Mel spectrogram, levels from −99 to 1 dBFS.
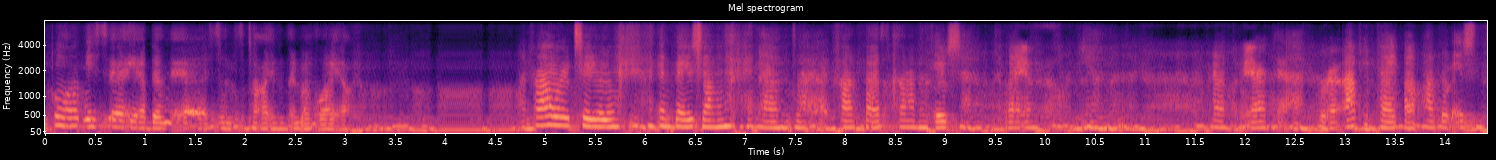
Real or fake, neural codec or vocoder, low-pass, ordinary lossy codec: fake; codec, 16 kHz, 0.5 kbps, FreqCodec, smaller model; 7.2 kHz; Opus, 64 kbps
